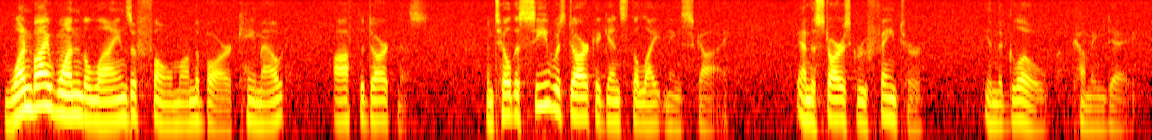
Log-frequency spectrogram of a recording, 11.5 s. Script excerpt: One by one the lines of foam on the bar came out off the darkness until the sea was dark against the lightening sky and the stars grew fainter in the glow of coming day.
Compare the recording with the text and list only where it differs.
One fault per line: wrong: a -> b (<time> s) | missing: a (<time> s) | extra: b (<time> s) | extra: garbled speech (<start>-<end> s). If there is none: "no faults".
no faults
